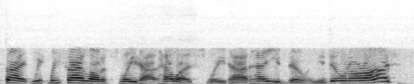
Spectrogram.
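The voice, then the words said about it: Australian accent. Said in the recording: “your accent ... I just love your accent ... we don't want any Aussies”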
